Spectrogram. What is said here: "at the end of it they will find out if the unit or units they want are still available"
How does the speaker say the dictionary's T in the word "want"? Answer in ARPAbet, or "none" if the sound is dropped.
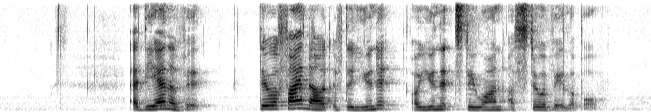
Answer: none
